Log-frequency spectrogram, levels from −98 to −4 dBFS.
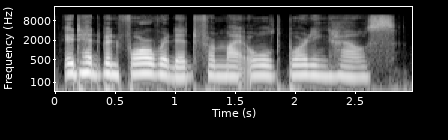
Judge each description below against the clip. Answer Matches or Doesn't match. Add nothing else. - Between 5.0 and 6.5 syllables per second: Doesn't match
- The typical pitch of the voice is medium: Matches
